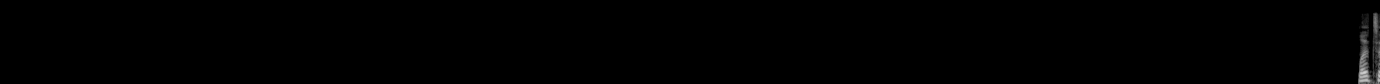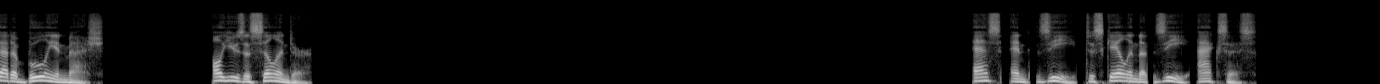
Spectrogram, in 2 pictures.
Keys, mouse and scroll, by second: 0.7 shift+click, 1.9 shift+click, 2.7 g, 7.4 shift+middle click, 8.0 middle click, 13.1 click, 13.9 KP_1, 14.7 shift+a, 19.0 r, 21.4 g, 22.5 s, 24.6 s, 25.8 g, 27.0 s.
